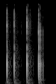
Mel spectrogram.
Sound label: horror body part tear rip dislocate; sound effects one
